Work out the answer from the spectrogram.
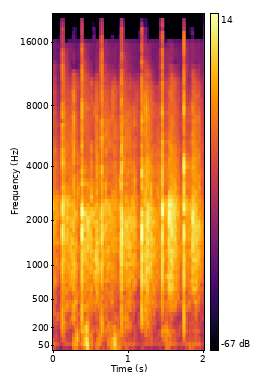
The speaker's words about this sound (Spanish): Me gustaría, por favor, que dieras un aplauso.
